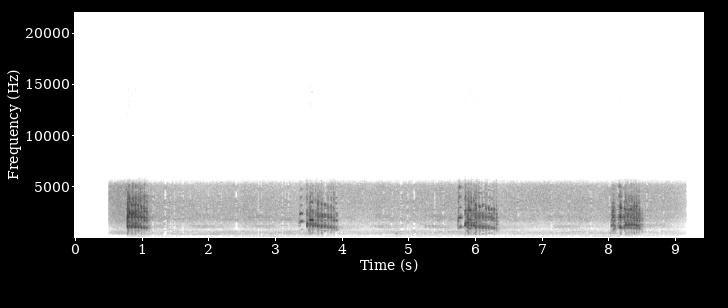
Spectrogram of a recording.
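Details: Sandhill crane guard call, the call given on migration or when startled, such as at people in a yard: four loud, rattling, trumpeting bursts roughly every two to three seconds, each rolling and harsh, over a faint steady background hiss.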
